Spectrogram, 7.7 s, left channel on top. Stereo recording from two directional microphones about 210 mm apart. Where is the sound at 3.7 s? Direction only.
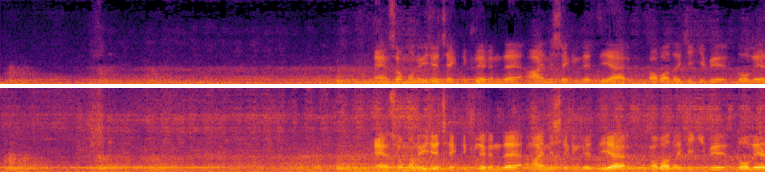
5° left (ahead or behind).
